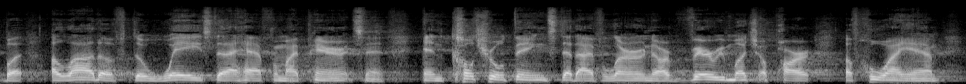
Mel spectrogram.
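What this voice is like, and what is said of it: Midwestern American accent. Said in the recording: “we are very much Midwestern kids, and I have zero Southern accent”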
